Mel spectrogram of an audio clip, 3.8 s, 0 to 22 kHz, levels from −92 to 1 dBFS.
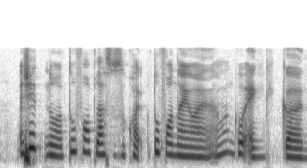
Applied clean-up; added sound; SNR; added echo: none; none; none; none.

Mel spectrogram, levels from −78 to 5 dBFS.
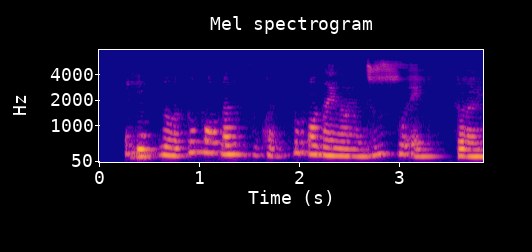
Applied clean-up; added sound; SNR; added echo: neural mask model DeepFilterNet 3.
